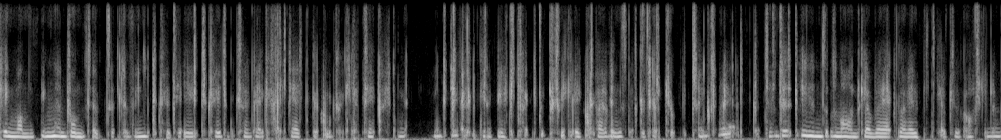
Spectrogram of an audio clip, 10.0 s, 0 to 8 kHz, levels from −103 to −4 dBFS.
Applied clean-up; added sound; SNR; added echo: neural diffusion model UNIVERSE++.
